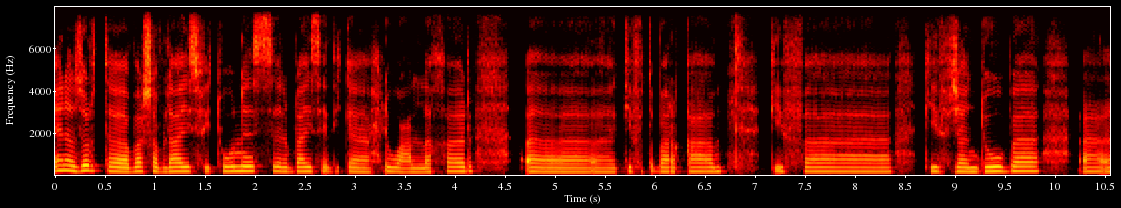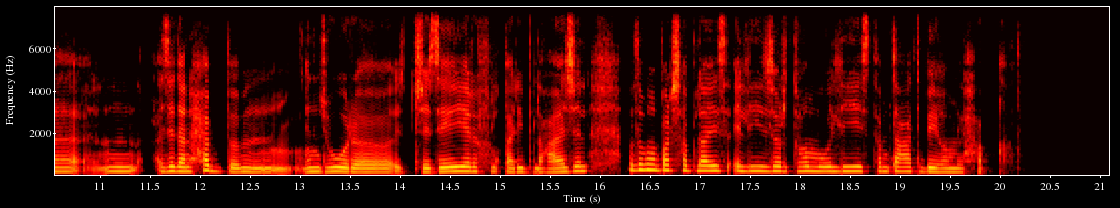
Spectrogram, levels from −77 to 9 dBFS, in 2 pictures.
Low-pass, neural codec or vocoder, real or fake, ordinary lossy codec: none; codec, 16 kHz, 16 kbps, FunCodec, trained on Chinese and English, 50 frames a second; fake; none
